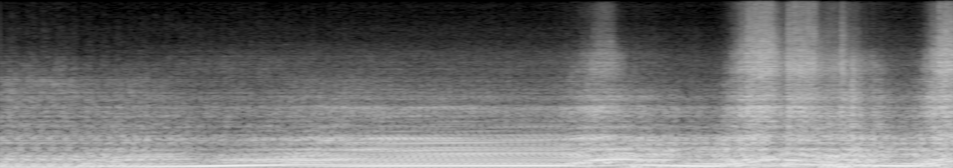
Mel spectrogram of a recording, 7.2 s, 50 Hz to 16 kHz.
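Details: 5.3 V8 parts truck said to have lost its rear main seal, leaked out all oil and started knocking, smelling of oil: revs up and settles with smooth even rumble, no knocking; sounds healthy.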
